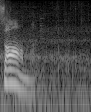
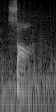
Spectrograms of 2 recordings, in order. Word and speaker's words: Psalm: The P is silent. Oh my god, see, I'm still getting confused. So it's Psalm. Psalm.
